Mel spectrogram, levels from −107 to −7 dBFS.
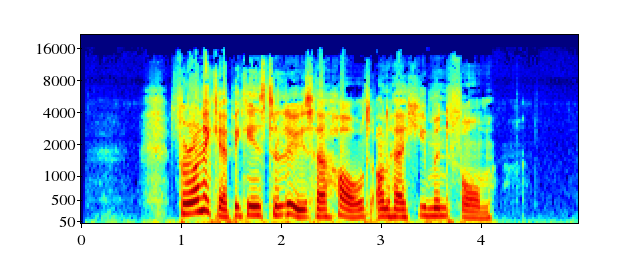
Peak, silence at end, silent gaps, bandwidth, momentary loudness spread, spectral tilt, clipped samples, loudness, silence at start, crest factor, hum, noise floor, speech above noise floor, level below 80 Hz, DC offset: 0 dBFS; 0.9 s; none; 15 kHz; 15 LU; -4.5 dB/octave; under 0.1%; -13 LUFS; 0.65 s; 14 dB; none; -61 dBFS; 48 dB; -40 dBFS; under 0.1%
